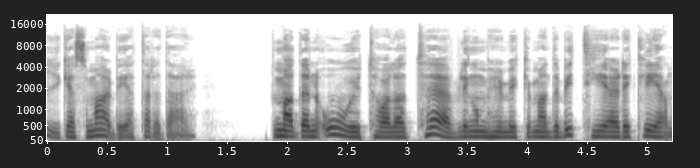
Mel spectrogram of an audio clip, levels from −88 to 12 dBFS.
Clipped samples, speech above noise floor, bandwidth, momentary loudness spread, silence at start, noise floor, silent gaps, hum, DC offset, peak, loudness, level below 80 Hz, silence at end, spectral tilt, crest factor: under 0.1%; 43 dB; 14 kHz; 9 LU; 0 s; -62 dBFS; none; none; under 0.1%; -2 dBFS; -19 LUFS; -50 dBFS; 0 s; -6 dB/octave; 18 dB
